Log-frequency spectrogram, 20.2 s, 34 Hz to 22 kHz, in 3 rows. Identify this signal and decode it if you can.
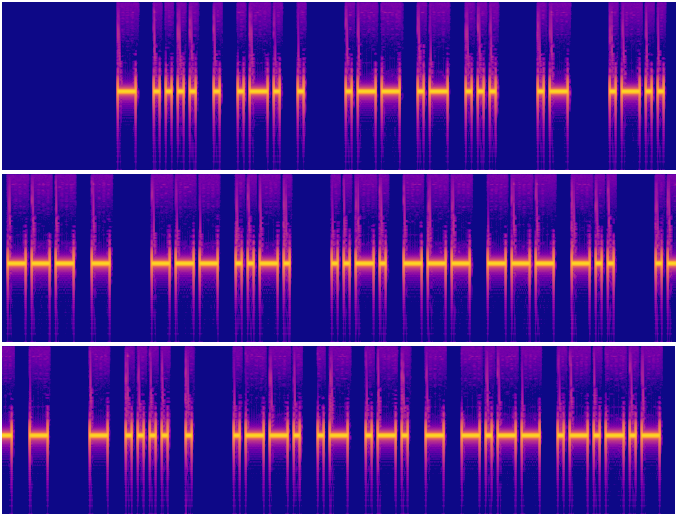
Morse code, heard as a keyed tone, about 21 wpm, 700 Hz. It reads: THERE WAS A LOT OF FOOD AT THE PARTY.
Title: Sentences with 5-Word Phrases - Spoken Beginning - 20wpm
